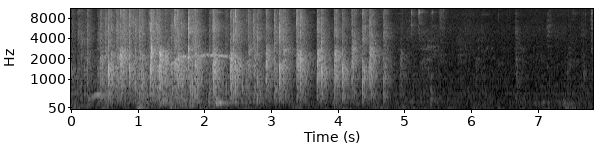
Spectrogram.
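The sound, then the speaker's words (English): A burst of audience applause for the next act being introduced, with dense, rapid clapping and some whooping, holding strong for several seconds before thinning out to a few scattered claps and then fading away. “big round of applause right now for our next act”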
